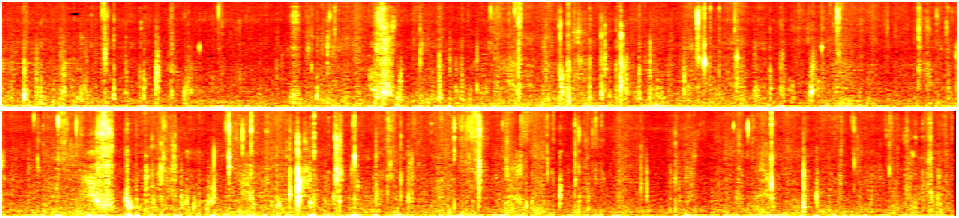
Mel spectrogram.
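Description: A young woman eats, with close, wet chewing and smacking sounds.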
